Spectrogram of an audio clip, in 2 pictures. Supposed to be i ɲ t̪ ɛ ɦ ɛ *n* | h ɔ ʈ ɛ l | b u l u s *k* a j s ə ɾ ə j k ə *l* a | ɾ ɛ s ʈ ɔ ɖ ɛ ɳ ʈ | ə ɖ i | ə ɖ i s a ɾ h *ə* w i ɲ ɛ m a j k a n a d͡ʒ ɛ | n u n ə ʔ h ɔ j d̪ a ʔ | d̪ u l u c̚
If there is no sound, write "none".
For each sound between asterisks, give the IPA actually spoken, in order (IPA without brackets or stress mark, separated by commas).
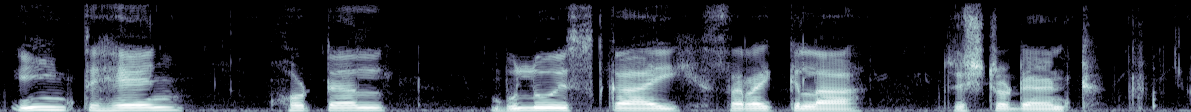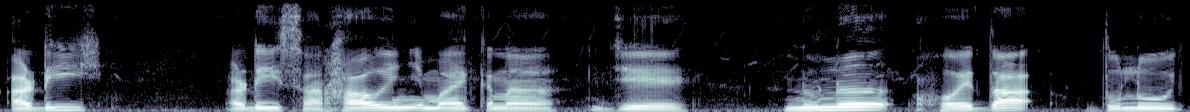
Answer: ɲ, k, l, a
